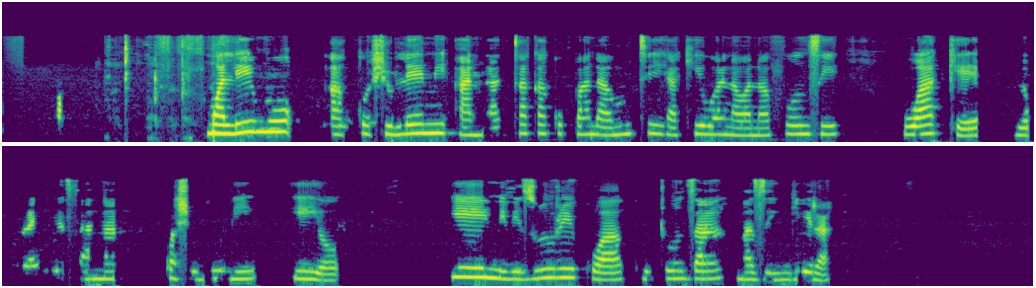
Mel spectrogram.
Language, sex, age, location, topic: Swahili, female, 18-24, Nairobi, government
